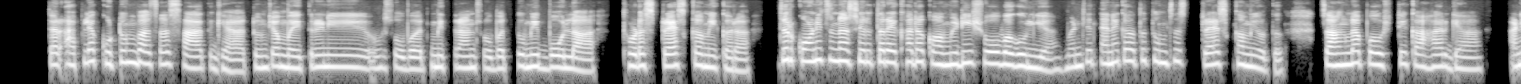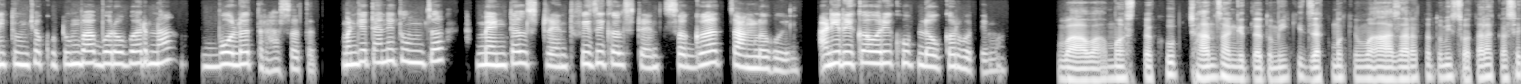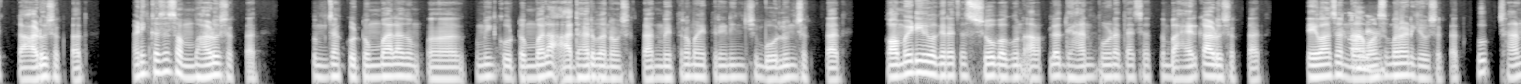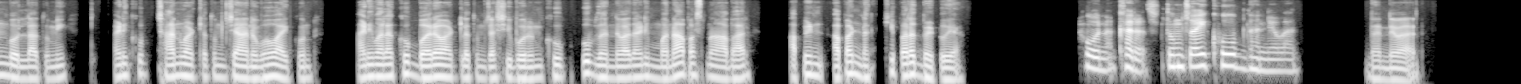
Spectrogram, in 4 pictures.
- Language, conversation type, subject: Marathi, podcast, जखम किंवा आजारानंतर स्वतःची काळजी तुम्ही कशी घेता?
- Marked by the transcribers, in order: in English: "कॉमेडी शो"; in English: "कॉमेडी"; in English: "शो"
